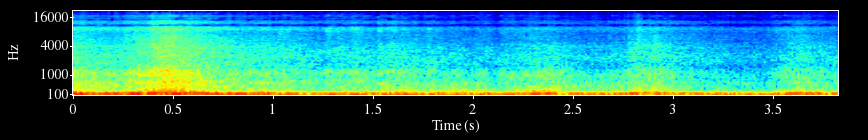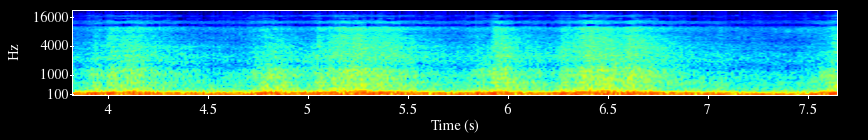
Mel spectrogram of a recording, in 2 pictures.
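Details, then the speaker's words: Big-block Chevy carburetor intermediate-circuit tuning: V8 blipped at part throttle with a lumpy, stumbling rise; still some unburnt fuel under part throttle, and it gets richer as the carburetor warms up quickly. "We still got a little We still got a little unburnt fuel uh under part throttle. But I noticed that the carburetor don't take long to warm up. It started getting richer."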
